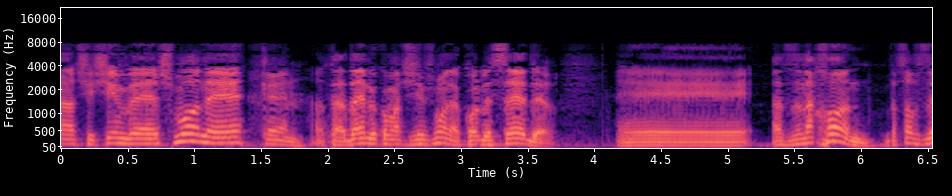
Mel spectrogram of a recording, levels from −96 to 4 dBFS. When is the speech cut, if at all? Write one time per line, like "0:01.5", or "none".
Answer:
0:02.0

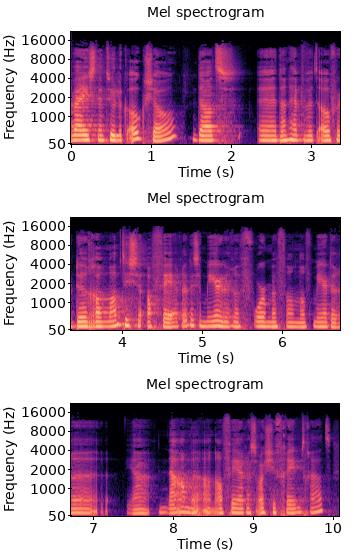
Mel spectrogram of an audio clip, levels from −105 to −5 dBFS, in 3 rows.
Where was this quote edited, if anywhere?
0:01.4
0:05.0
0:07.3

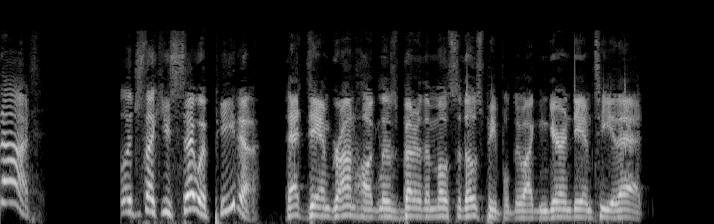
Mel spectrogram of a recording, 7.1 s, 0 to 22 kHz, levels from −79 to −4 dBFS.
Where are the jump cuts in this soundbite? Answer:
none

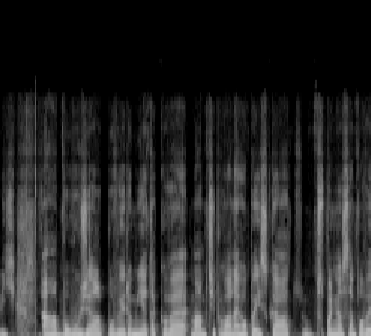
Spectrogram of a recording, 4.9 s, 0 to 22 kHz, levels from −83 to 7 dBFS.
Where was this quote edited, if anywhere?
none

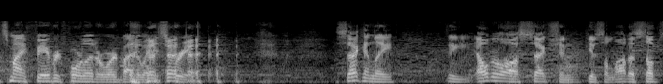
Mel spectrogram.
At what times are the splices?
none

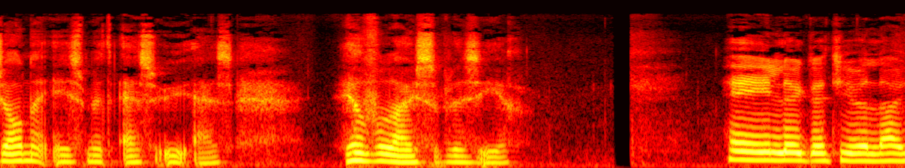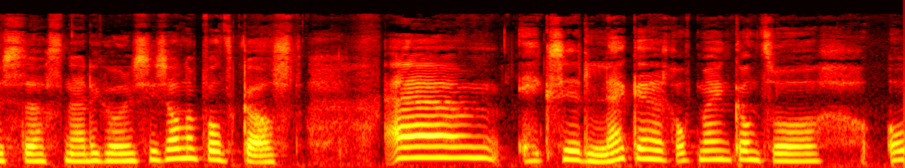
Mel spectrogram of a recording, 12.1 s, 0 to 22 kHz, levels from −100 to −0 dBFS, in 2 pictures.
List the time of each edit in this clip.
0:08.6

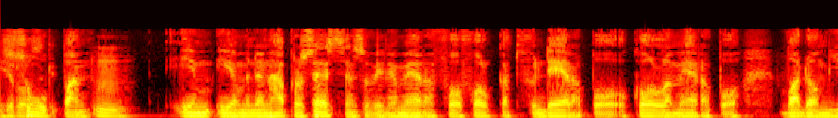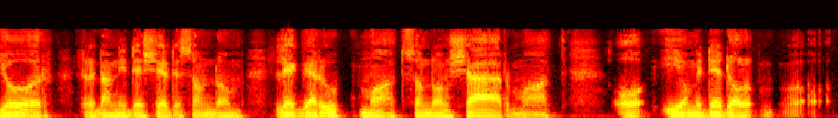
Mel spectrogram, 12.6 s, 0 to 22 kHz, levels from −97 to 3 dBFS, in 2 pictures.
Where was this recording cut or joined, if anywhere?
none

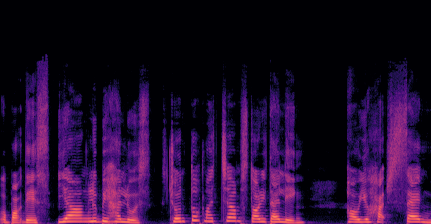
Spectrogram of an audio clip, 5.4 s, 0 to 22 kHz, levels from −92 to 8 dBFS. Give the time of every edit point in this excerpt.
0:04.3

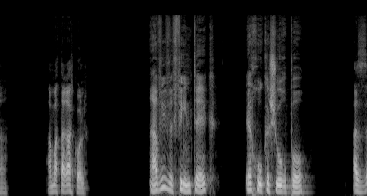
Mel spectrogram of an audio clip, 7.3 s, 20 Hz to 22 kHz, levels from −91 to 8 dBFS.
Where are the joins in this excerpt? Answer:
0:01.4

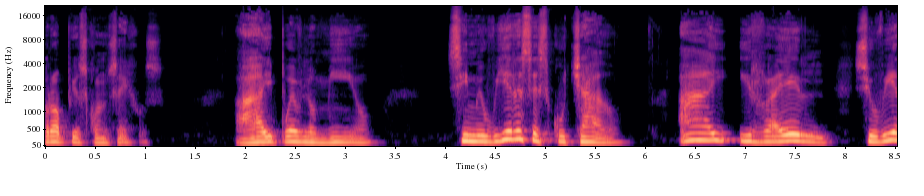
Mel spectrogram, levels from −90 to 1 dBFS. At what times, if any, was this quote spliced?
none

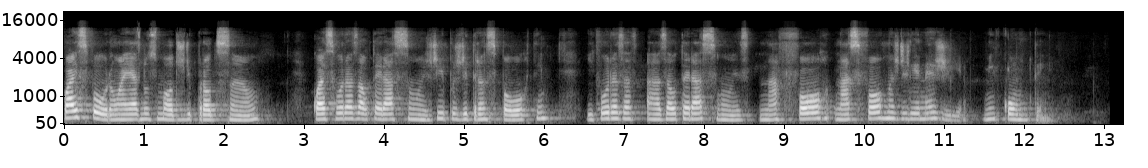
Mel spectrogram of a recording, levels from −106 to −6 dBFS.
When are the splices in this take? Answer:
0:00.9
0:04.6
0:06.6
0:10.5

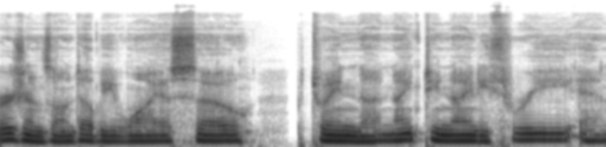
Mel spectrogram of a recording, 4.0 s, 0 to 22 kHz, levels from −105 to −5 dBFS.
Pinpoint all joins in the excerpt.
0:01.9

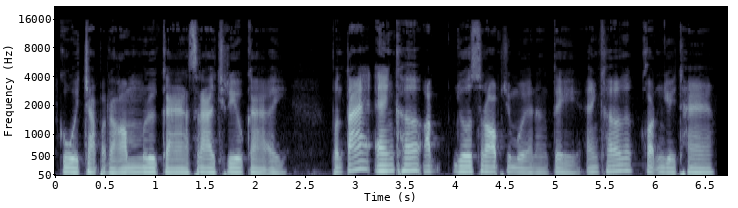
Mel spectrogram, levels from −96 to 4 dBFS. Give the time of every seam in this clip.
none

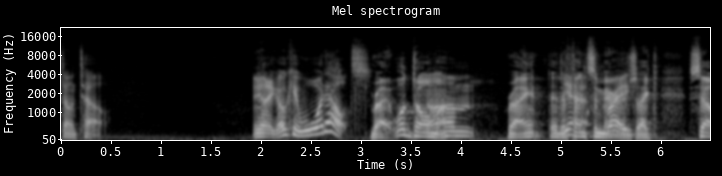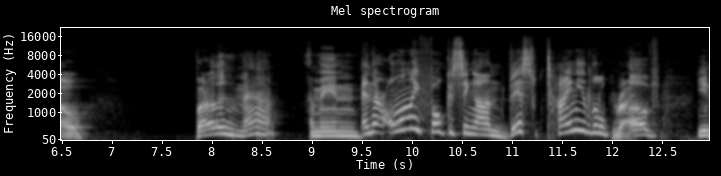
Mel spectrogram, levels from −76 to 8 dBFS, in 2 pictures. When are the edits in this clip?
0:06.2
0:12.0

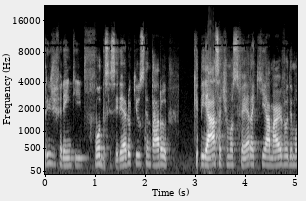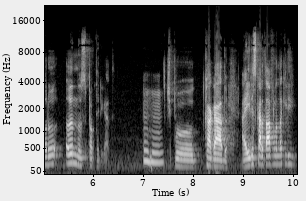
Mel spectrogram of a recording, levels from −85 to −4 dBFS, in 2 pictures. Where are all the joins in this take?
0:01.6
0:02.0
0:06.0

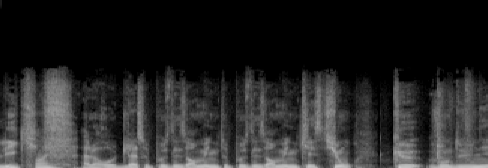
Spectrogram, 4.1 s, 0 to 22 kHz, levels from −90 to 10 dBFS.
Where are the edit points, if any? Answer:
0:01.1
0:01.8

